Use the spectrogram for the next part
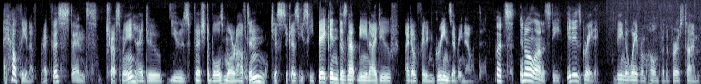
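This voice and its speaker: A man's voice: on the low side, animated, normal speed, fairly bright tone, no echo, rough recording. A man from Los Angeles narrating his own documentary in a candid, casual way, with loose asides. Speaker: documentary director and interviewer. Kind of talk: reflective voice-over narration.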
